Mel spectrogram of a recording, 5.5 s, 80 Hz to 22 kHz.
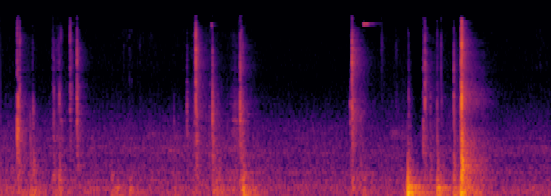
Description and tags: door-open-close01
Sound of a wooden door being opened and closed. Recorded with a Zoom H4n portable recorder.
close, closing, door, opening, wood, wooden, wooden-door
